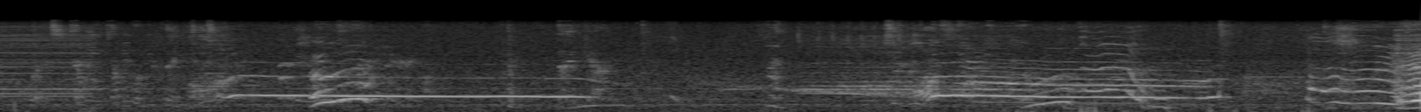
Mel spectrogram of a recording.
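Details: A dog howling at a laptop; long drawn-out tonal howls, some held steady and some sliding up and down, in several overlapping bouts, with faint background sound from the laptop.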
